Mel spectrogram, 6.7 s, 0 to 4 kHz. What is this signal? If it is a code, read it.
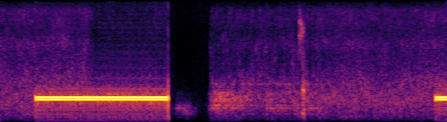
Ringback tone (North America), 440 + 480 Hz.
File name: out- - - - - .25302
